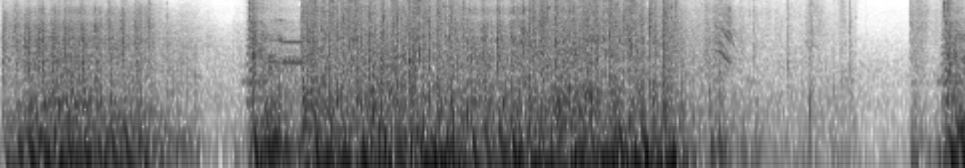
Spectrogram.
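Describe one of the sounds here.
Rapid gunfire bursts ring out.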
